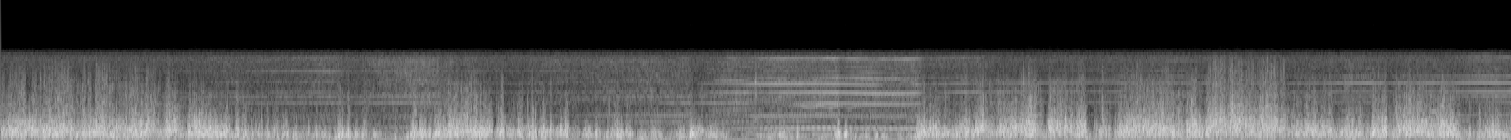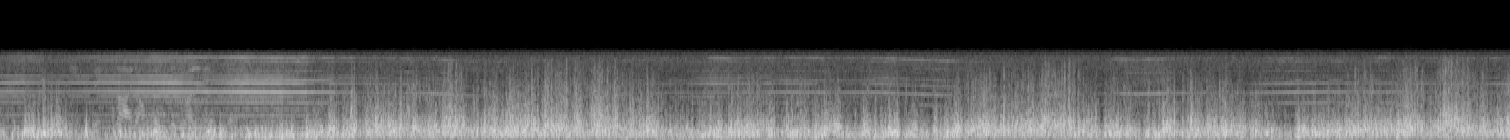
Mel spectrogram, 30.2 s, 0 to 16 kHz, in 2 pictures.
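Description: Align T-Rex 600 LE nitro RC helicopter flying, its HZ55 glow engine and rotors giving a whine whose pitch rises and falls as it manoeuvres, over heavy wind noise on the microphone.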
